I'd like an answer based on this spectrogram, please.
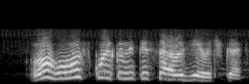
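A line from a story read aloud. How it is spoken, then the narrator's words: Laughing. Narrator (Russian): засмеялся дядя Пост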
